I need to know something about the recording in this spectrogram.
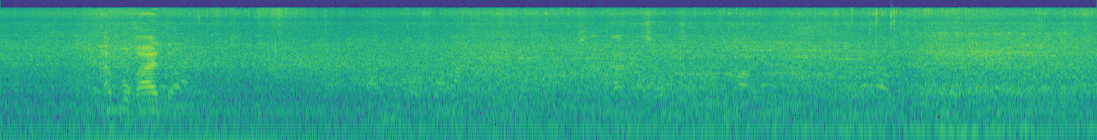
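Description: A motor vehicle passing on the road, its low rumble fading about two seconds in and leaving a steady hum of traffic.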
